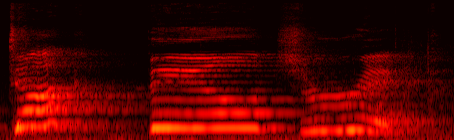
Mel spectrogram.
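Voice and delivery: high, loud triumphant cheer; hooted happily. A narrator's reading. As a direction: whoop it slowly like a crowd's hooray. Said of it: "They hooted".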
